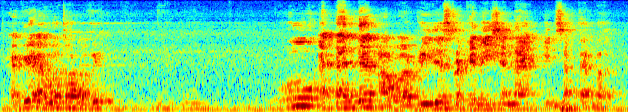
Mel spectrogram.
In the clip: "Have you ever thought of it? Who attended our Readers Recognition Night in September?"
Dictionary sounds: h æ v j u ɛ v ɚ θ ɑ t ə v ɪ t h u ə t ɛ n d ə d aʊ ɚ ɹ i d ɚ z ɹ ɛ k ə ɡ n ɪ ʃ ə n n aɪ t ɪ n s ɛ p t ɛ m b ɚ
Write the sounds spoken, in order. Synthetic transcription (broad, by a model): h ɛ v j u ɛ w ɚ t ɑ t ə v ɪ t h u ə t ɛ n d ə d aʊ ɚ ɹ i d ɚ s ɹ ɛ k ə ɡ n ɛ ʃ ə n n aɪ t ɪ n s ɛ p t ɛ m b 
